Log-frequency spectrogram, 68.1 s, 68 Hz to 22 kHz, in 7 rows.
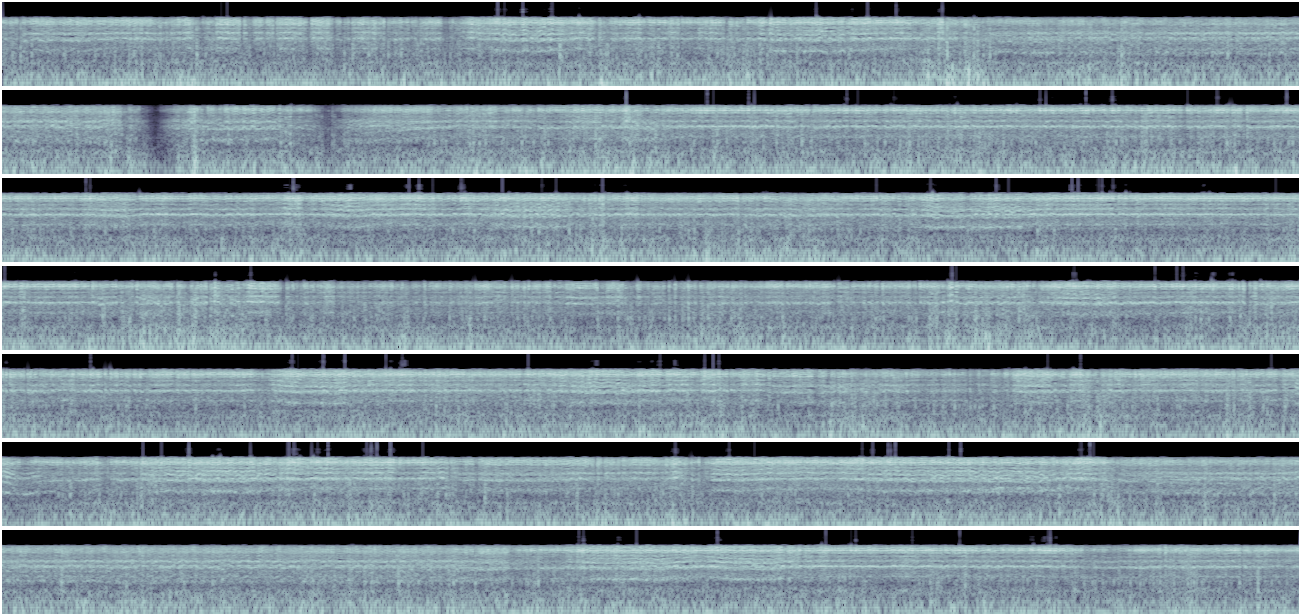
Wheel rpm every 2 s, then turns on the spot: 230, 230, 230, 220, 200, 120, 170, 220, 230, 230, 230, 230, 230, 220, 230, 240, 230, 230, 230, 230, 230, 230, 230, 230, 210, 220, 230, 220, 210, 200, 190, 210, 230, 230.
none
